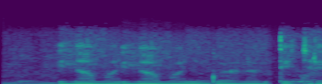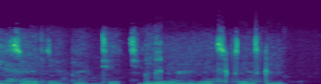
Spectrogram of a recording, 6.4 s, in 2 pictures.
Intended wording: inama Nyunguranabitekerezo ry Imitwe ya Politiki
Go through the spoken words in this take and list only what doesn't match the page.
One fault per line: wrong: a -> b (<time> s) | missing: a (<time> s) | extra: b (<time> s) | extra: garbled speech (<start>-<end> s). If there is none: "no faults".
extra: inama (1.3 s)
missing: Imitwe (3.7 s)
extra: garbled speech (4.6-6.0 s)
